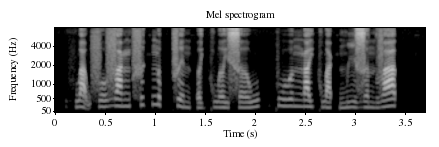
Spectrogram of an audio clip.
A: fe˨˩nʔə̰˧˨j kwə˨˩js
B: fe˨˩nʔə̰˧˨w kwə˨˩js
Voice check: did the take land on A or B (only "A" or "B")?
A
